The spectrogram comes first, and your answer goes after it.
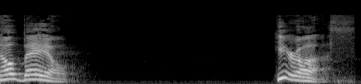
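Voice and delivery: slow, loud retold invocation; calling on Baal. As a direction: call out to a distant god, drawn out. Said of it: "they called on the name of Baal".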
